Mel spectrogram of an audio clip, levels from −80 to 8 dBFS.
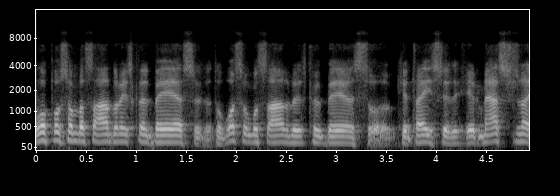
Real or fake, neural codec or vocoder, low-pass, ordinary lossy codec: fake; codec, 16 kHz, 1 kbps, FunCodec, trained on LibriTTS, 50 frames a second; 7.2 kHz; Opus, 16 kbps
